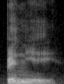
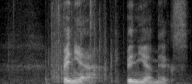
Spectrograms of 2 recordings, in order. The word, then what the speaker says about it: beignet: scotty broken speaker three and three dollars it's pronounced ben ye delicious oh and money beignet there you go that's what that box is binya okay i couldn't be a spokesperson for them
